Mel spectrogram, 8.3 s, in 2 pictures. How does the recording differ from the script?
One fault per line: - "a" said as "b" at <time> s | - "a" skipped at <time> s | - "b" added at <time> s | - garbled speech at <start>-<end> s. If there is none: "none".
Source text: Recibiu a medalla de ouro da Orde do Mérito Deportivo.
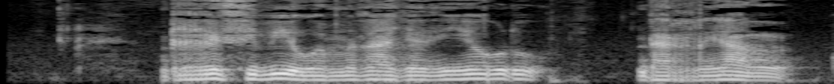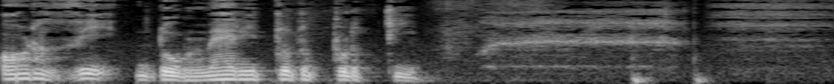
- "Real" added at 3.5 s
